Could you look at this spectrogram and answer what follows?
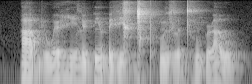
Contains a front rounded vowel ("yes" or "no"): yes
